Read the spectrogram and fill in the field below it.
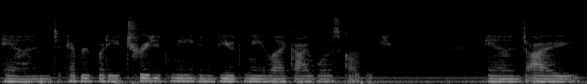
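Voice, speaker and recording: A woman's very deep, low voice, monotone and flat, at a fairly slow pace with audible room echo. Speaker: vlogger sharing personal story. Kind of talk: personal testimony monologue.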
